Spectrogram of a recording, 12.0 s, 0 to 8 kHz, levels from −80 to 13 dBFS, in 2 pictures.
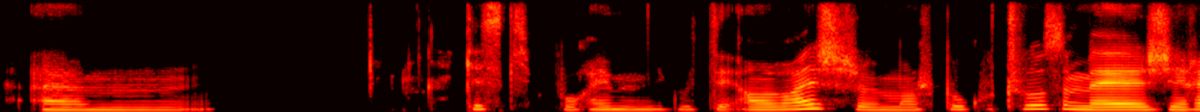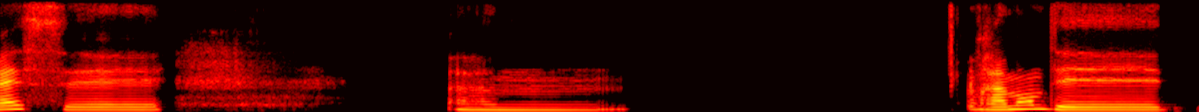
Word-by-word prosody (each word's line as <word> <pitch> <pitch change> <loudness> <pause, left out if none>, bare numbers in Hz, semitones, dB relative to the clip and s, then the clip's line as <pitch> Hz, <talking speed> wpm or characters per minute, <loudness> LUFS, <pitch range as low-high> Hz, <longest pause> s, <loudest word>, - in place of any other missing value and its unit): Hem 195 +1 -5 1.3
qu'est-ce 240 -1 +2
qui - - -7
pourrait 215 +1 -7
me 215 -1 -6
dégoûter? 215 0 -10
En 215 -1 0
vrai, 250 +6 +4
je 285 -6 0
mange 200 0 -6
beaucoup 230 -1 -9
de - - -10
choses, 265 +1 -2
mais 210 -3 +7
je 210 - +3
dirais, 220 +3 +5
c'est 195 -3 -1 1.4
hem 190 0 -8 1.7
vraiment 220 +4 +4
des 190 -5 +1
210 Hz, 100 wpm, -23 LUFS, 195-220 Hz, 1.7 s, mais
